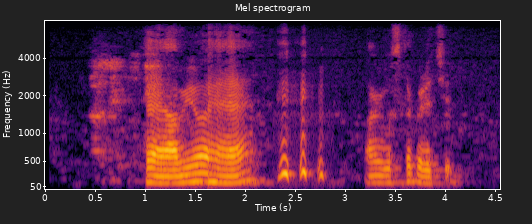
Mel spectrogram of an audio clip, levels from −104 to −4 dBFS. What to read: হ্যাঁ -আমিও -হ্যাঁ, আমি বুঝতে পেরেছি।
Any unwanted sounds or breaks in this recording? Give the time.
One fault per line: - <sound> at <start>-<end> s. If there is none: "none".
- laugh at 2.3-2.8 s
